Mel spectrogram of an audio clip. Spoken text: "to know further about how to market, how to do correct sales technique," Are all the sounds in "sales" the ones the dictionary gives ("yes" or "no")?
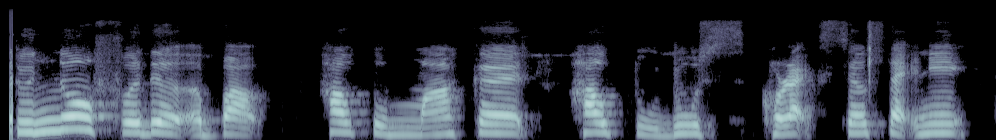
no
